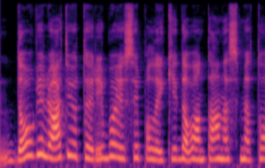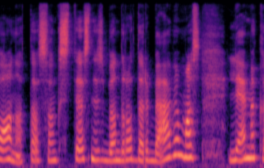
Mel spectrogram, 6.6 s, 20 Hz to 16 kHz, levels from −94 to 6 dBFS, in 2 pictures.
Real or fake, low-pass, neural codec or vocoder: real; 14.4 kHz; none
